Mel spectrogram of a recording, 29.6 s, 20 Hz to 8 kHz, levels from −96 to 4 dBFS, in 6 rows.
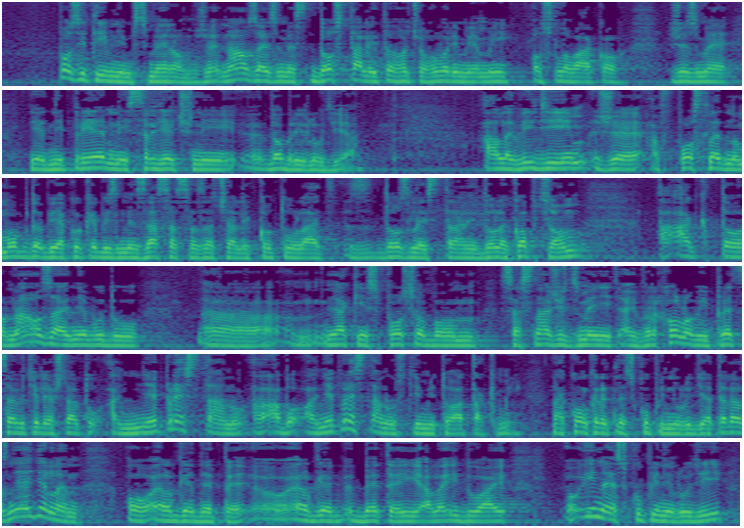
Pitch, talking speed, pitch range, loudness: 135 Hz, 160 wpm, 130-150 Hz, -27 LUFS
